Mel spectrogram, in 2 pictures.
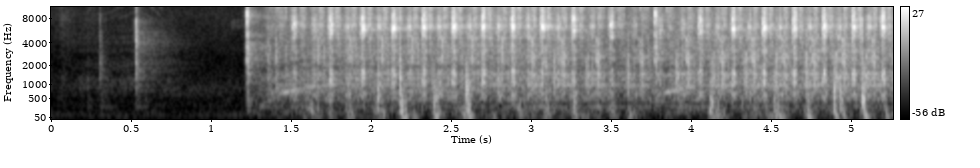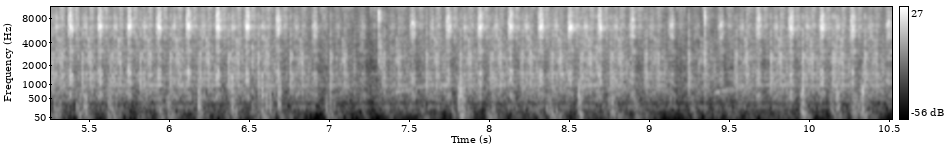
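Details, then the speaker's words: Older Yamaha golf cart, sat a couple of years, cranking via pedal after key-switch fuse fix: fast rhythmic cranking around two to three pulses a second that never catches; spark appears only when the pedal is released, no-spark condition. "Let me hit the pedal now and see if it cranks. Oh, much better."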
